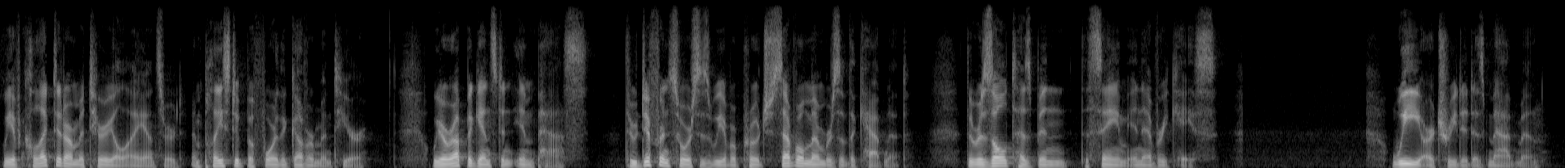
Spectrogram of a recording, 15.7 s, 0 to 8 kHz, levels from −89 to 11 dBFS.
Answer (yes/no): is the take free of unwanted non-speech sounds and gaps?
yes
